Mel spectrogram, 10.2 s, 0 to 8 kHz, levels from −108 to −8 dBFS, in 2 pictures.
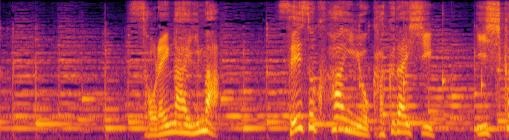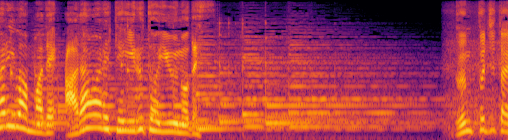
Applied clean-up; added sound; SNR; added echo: none; Marimba, xylophone; 20 dB; none.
